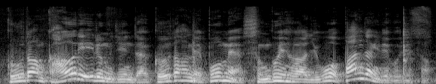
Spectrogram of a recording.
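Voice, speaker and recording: A man's voice: mid-range voice, big pitch swings, fast talker, noisy background. A middle-aged man with a Gyeongsang Korean accent, telling stories from his work as a naming consultant in casual talk. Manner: storytelling with rambling asides.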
